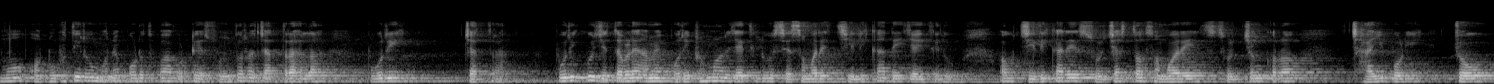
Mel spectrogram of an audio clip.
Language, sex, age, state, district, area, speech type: Odia, male, 45-60, Odisha, Boudh, rural, spontaneous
